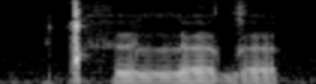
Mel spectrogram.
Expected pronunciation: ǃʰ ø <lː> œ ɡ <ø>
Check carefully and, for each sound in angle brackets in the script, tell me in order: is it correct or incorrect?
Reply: correct, incorrect: œ

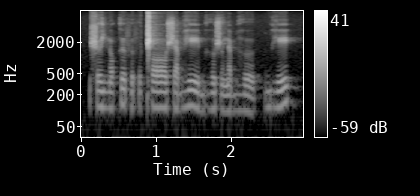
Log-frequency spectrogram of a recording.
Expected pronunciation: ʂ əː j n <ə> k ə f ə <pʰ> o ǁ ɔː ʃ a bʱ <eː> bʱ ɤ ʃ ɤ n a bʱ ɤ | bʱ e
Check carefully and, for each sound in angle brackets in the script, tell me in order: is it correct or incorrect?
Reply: incorrect: ɔ, incorrect: f, correct

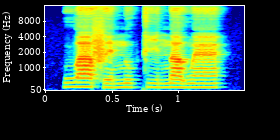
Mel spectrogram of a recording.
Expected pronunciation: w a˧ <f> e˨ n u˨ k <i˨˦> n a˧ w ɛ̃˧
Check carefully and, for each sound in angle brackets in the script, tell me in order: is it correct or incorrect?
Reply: correct, incorrect: i˨

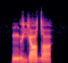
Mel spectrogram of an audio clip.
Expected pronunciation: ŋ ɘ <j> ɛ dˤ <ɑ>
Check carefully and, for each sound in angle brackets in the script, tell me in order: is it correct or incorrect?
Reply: correct, incorrect: a

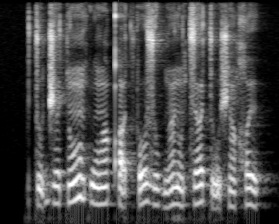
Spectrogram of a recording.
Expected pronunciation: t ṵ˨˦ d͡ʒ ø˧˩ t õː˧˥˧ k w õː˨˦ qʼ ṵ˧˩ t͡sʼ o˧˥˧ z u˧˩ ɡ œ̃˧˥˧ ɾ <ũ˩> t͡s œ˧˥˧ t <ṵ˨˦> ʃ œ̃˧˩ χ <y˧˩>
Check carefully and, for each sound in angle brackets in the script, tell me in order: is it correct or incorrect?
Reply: correct, correct, incorrect: y˥˩

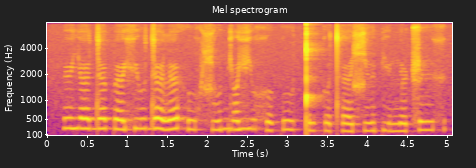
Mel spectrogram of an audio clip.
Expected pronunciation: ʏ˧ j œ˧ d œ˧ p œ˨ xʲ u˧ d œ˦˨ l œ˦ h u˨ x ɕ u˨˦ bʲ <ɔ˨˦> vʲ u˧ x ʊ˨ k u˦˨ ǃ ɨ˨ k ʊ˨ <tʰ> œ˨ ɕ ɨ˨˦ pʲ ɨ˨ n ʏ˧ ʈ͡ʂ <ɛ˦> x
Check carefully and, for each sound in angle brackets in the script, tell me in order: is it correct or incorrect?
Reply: correct, correct, incorrect: ɨ˦

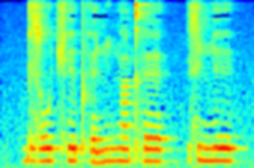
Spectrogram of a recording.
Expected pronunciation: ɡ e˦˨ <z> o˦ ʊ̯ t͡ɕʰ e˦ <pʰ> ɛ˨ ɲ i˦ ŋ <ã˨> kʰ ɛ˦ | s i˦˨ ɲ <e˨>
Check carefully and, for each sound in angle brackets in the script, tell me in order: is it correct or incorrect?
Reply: correct, correct, incorrect: ã˦, incorrect: e˦

